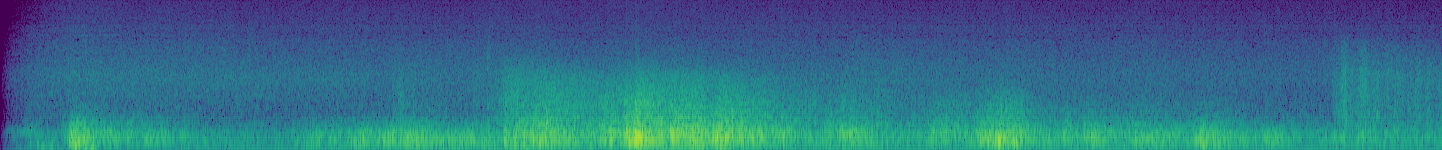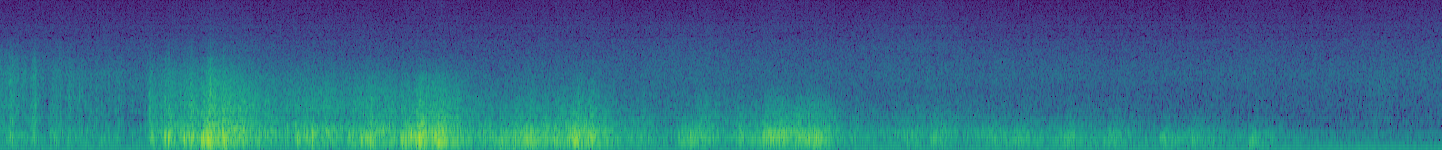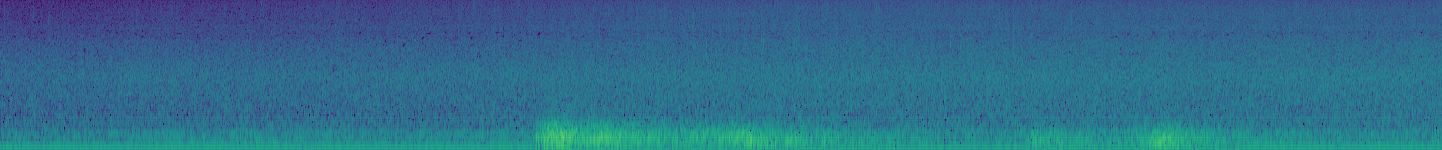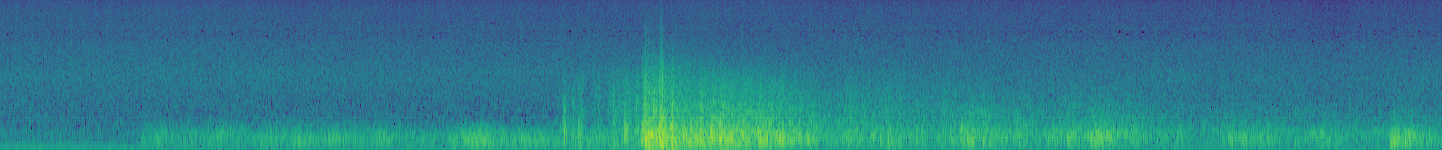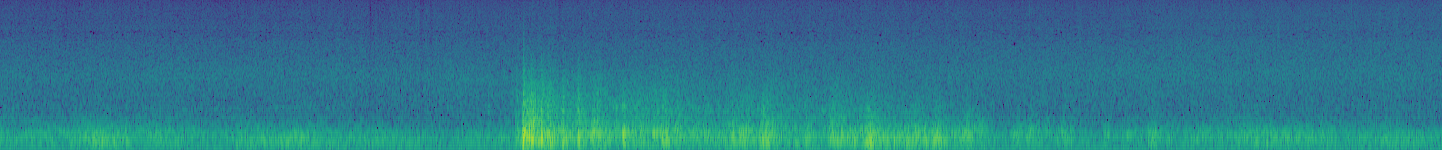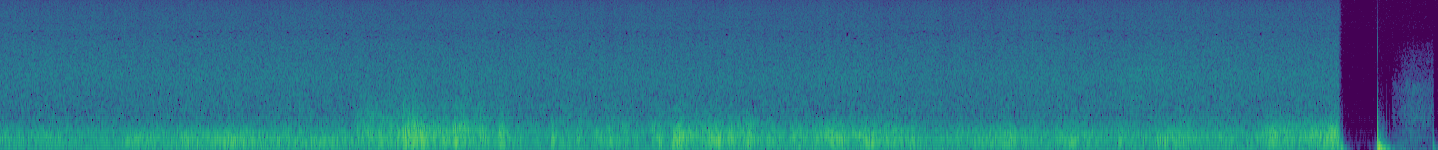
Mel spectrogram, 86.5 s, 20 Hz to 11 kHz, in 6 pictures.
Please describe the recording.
Thunderclaps from a violent thunderstorm.
1:26 - Recorded Spring of 1989 - Danbury CT - EV635 to Tascam Portastudio.
field-recording, soundeffect, thunder, thunderstorm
